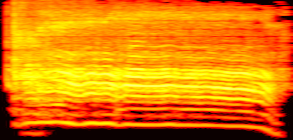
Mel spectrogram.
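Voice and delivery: loud high battle cry; roar. Acted. Cobwobblies roaring at the snail. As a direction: roar as they charge. Leaping at the creature.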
